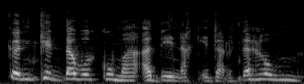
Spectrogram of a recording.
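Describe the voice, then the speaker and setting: A woman's voice: medium pitch, animated, a little slow, breathy edge. A woman playing a guilty village treasurer in an Ilocano radio comedy, pleading and making excuses in an Ilocano accent. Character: guilty woman treasurer who gambled funds.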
